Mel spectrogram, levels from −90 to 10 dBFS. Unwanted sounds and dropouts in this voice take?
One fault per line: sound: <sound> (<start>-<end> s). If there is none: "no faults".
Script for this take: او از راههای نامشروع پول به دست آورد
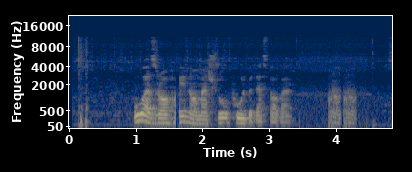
sound: dropout (1.6-1.7 s)
sound: laugh (3.9-4.3 s)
